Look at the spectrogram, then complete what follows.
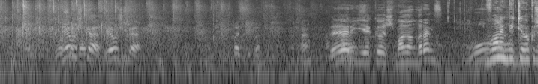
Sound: speaking in Russian

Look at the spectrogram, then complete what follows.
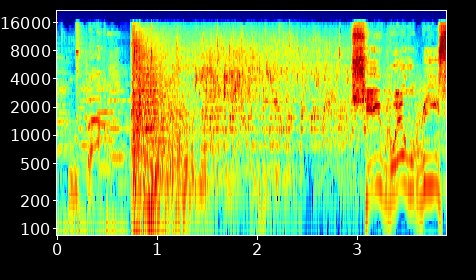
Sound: toilet flushing

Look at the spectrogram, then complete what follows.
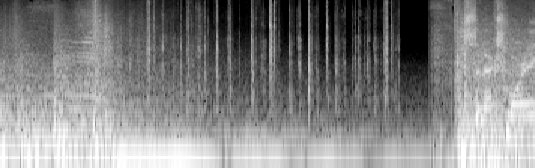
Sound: ominous music playing; keyboard clicking

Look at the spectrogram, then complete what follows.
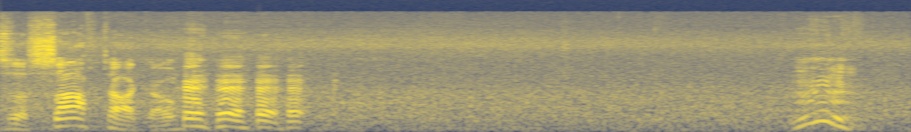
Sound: laughing

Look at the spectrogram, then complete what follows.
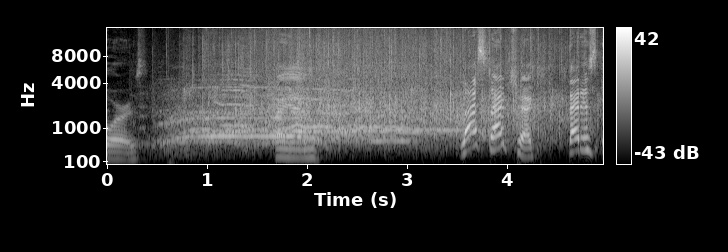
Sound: cheers and applause

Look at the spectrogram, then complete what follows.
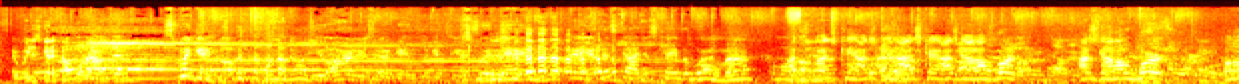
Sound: laugh

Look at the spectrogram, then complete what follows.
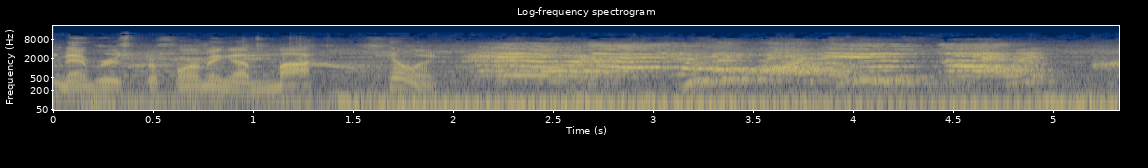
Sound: indistinct shouting

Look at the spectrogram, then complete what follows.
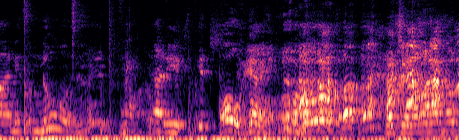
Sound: laughing

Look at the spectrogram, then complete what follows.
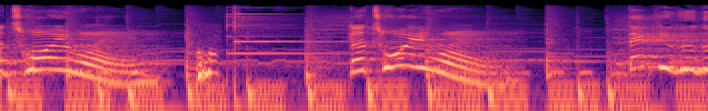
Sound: bell dinging

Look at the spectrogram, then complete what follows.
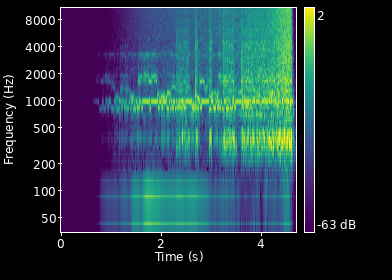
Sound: digital noises

